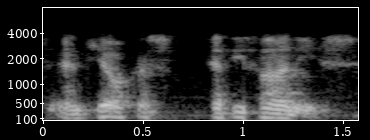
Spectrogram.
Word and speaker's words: Antiochus Epiphanes: period Antiochus Antiochus Epiphanes for Antiochus Epiphanes that's pronounced Antiochus Epiphanes he was the Greek ruler one of well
